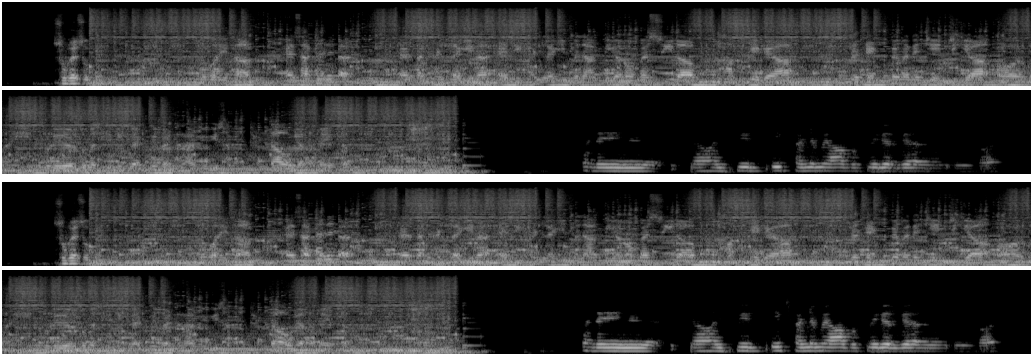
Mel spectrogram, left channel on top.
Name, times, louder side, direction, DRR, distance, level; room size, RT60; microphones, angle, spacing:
voice 1, 0.5-1.0 1.9-3.5 3.9-13.9 14.3-15.0, left 1 dB, 25° left, 1.0 m, -32 dB
sound 1, 0.9-15.1, right 1 dB, ahead, 0.6 m, -29 dB
voice 2, 3.0-3.8 4.1-4.3 16.1-16.9 17.2-20.2, right 4 dB, 70° right, 0.4 m, -32 dB
2.2 x 2.1 x 2.7 m
head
